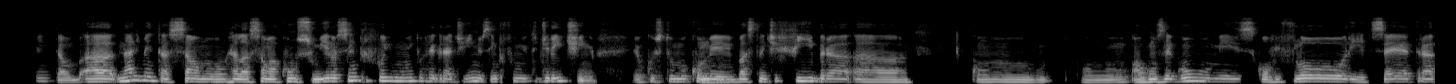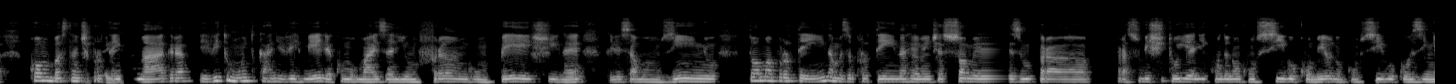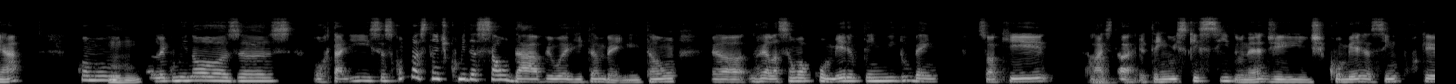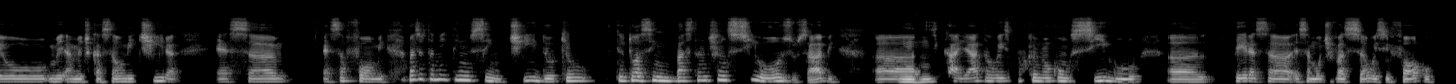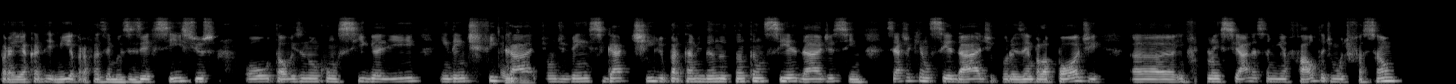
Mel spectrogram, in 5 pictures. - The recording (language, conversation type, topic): Portuguese, advice, Como posso manter a rotina de treinos e não desistir depois de poucas semanas?
- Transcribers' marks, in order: tapping; other background noise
